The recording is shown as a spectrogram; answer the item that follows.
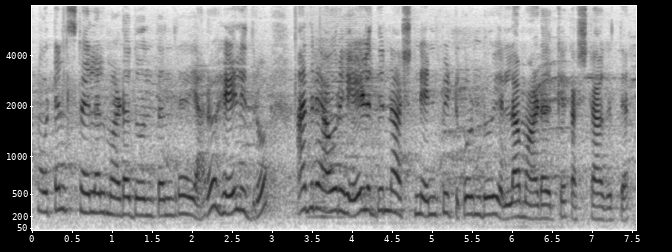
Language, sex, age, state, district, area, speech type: Kannada, female, 30-45, Karnataka, Chamarajanagar, rural, spontaneous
